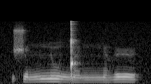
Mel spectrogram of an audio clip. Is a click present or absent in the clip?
present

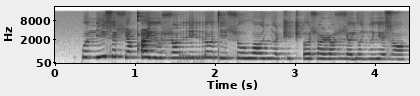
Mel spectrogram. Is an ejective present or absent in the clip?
present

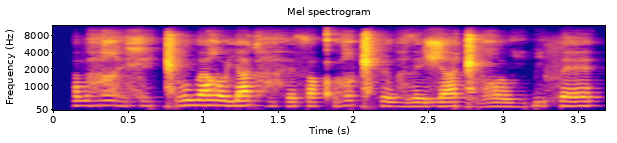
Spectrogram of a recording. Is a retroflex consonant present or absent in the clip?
absent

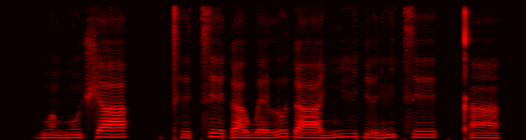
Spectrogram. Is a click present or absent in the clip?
absent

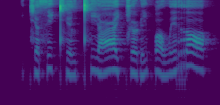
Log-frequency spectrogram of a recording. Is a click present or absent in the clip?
absent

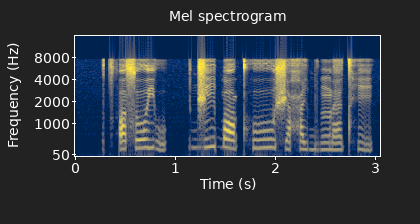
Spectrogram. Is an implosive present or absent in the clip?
present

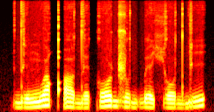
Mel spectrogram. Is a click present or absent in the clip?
absent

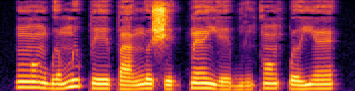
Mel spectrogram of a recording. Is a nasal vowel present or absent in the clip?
present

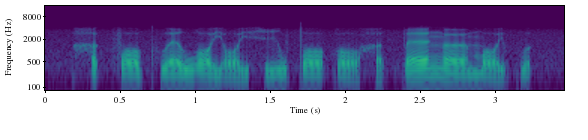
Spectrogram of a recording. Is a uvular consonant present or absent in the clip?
absent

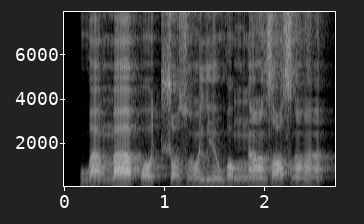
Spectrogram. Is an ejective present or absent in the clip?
absent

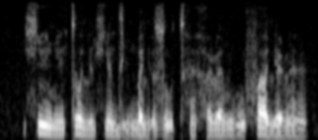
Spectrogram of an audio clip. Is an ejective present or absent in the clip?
absent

